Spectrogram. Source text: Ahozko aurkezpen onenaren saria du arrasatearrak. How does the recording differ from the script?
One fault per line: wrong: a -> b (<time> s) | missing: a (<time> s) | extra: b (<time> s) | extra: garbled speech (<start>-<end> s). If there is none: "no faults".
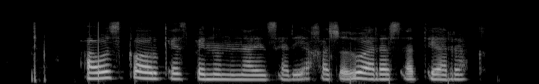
extra: jaso (3.2 s)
